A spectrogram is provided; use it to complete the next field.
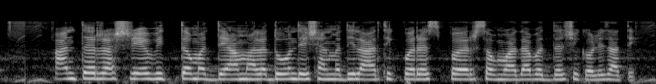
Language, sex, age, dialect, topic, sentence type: Marathi, female, 18-24, Standard Marathi, banking, statement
